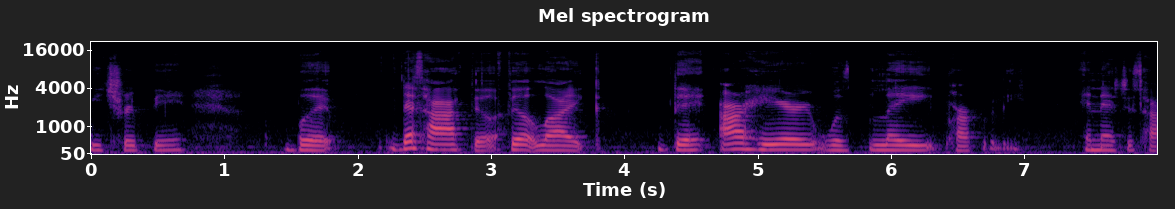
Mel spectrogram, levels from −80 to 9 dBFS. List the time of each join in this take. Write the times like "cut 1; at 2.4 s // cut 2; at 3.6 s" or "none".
cut 1; at 3.1 s // cut 2; at 5.7 s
